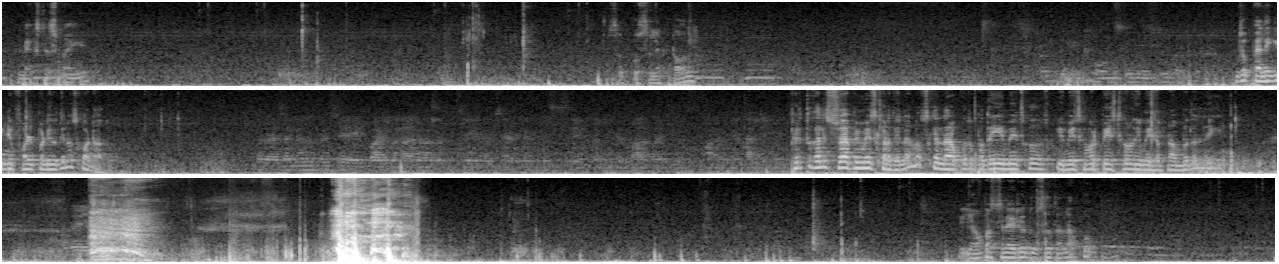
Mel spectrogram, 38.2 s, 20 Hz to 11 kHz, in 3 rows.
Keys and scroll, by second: 3.0 ctrl+v.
